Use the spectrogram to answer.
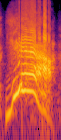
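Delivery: realization yeah. Retold or imitated. Speaker realizing he was that kid, excited exclaim. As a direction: burst out with sudden recognition. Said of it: "And I went".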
